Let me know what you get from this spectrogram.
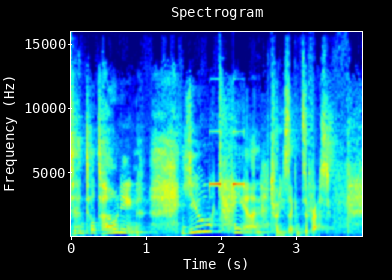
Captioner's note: timer beeps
